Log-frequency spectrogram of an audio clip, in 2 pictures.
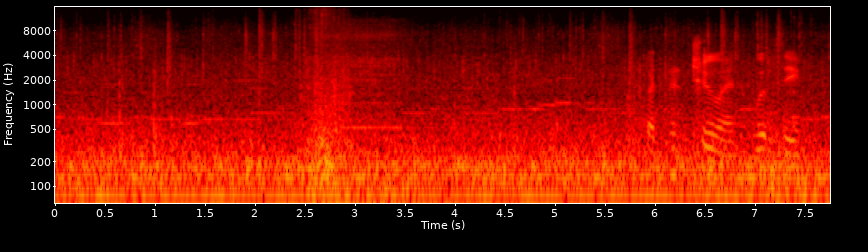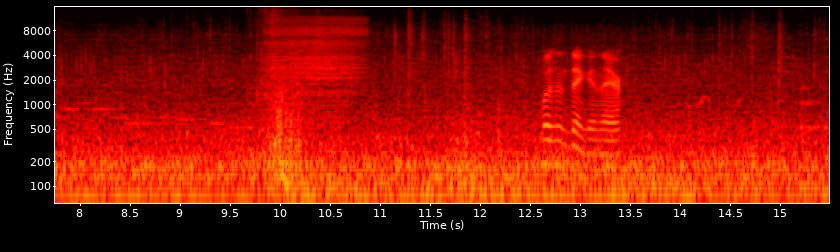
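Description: A fire roars steadily in a furnace.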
